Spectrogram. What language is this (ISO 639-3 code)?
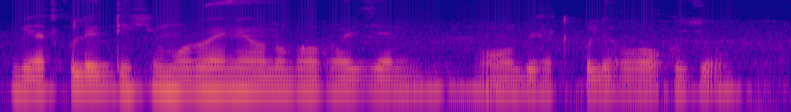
asm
